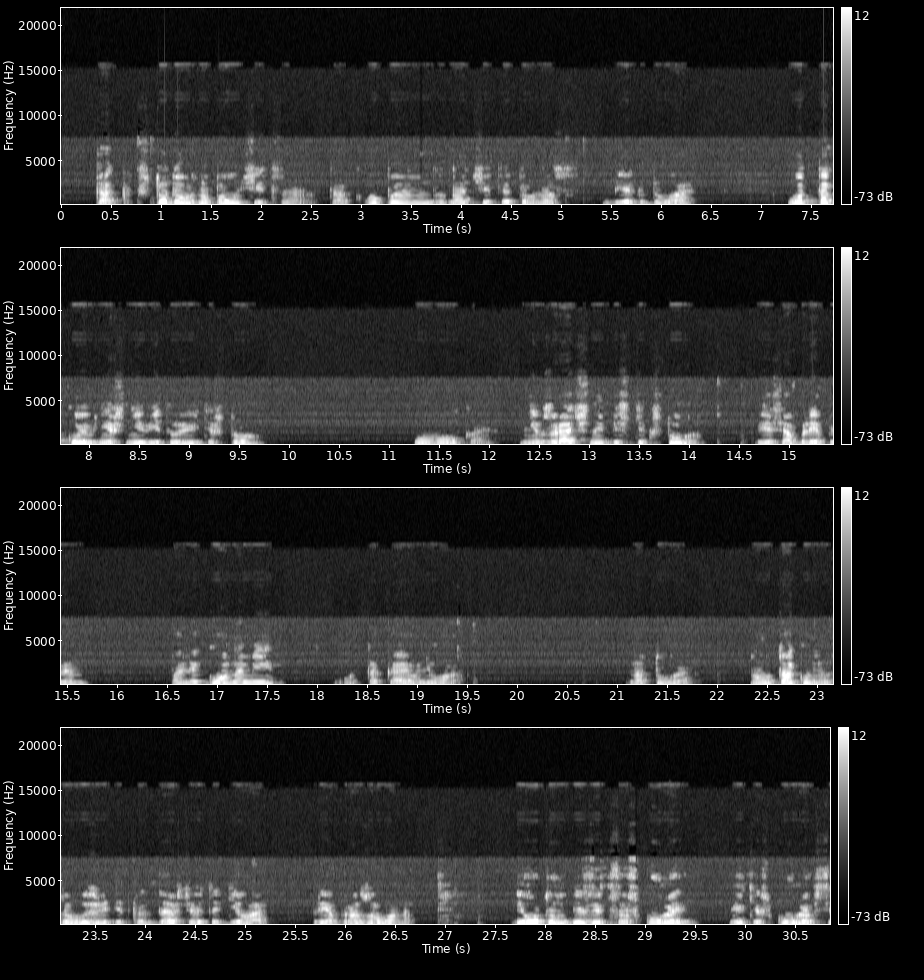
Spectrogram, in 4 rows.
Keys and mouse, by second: 1.0-5.5 drag, 8.4-14.4 middle drag, 15.2-19.5 middle drag, 23.2-25.2 middle drag, 27.2 space, 30.3-30.8 middle drag.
